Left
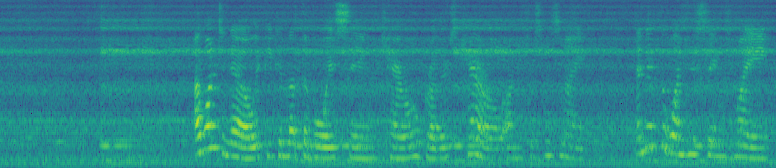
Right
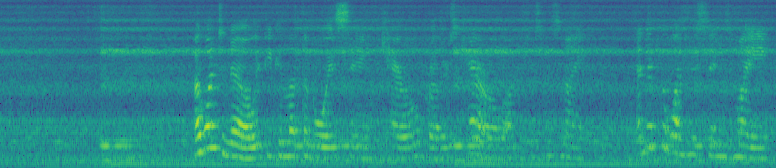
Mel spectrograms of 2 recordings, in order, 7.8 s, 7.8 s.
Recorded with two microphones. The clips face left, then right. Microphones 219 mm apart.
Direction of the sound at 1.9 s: 20° right (ahead or behind).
